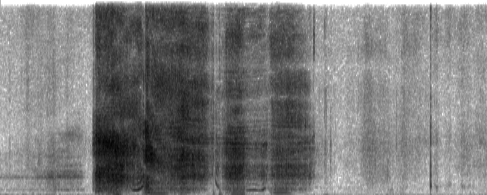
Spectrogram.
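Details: A single loud, explosive ordinary sneeze with a brief voiced burst, then quiet, from a person wearing headphones.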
